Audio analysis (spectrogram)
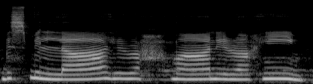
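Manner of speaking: drawn-out, careful recitation of the Bismillah; slow it down so children can repeat; slow devout model recitation. Shown as a demonstration. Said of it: "क्या होता है?".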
